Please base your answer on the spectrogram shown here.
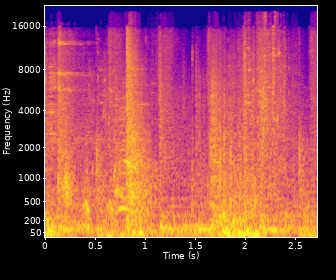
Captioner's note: grunts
